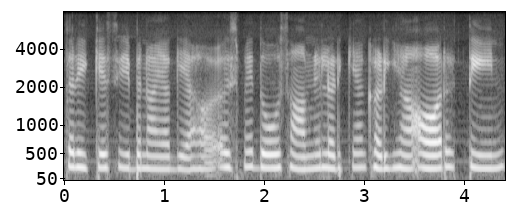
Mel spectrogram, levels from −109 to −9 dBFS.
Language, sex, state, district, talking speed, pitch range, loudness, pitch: Hindi, female, Punjab, Pathankot, 175 wpm, 230-250 Hz, -18 LUFS, 240 Hz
